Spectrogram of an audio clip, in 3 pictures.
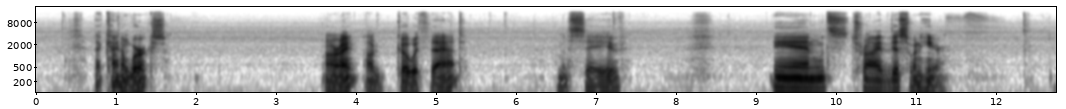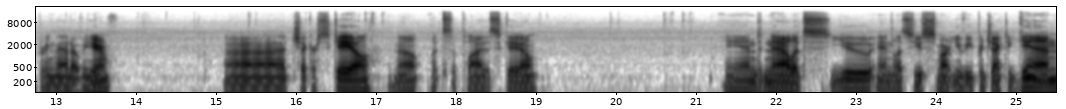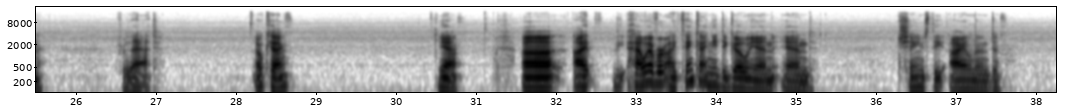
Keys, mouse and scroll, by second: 5.7 s, 7.2 Tab, 10.0 click, 11.4 right click, 12.9 middle click, 15.4 n, 19.1 ctrl+n, 20.0 Tab, 20.6 a, 20.8 a, 21.2 middle click, 22.7 u, 34.6 click.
